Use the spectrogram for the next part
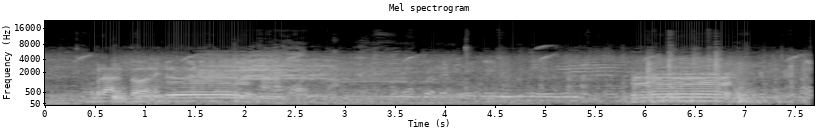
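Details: Injured cow with a leg broken after being hit by a car, hard for it to rise once lying down, gives two long, drawn-out harmonic moos, the second after a quieter low groan, over steady background hum.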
